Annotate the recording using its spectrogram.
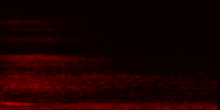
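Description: A woman's soft sighing exhalation, about a second long and fading, a release breath while pressing the points between shoulder and neck. Otherwise near silence with a faint low hum.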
